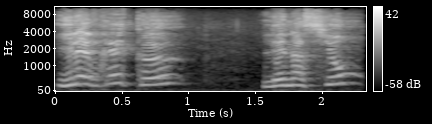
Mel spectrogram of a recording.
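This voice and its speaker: A man weighs his words carefully as a panel journalist. His commentary is formal and deliberate, with small stammers as he starts each point. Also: extremely high pitch, a bit bright. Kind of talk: measured political commentary.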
